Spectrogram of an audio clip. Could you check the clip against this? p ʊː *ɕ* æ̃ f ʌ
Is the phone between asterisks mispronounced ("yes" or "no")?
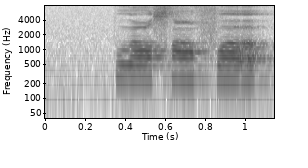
yes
